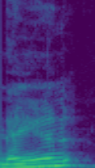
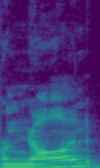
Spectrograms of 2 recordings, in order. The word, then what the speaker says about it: naan: got some old fashioned nan bread or naan bread which is naa n so however you want to pronounce it and it's a hand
